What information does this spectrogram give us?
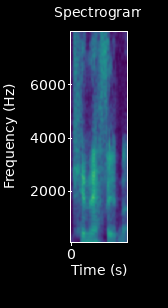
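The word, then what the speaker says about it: Cynefin: referring to so that model is called kin effin and I'm going to write it in the chat because it's a Welsh word so it's spelt strangely so is everyone right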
